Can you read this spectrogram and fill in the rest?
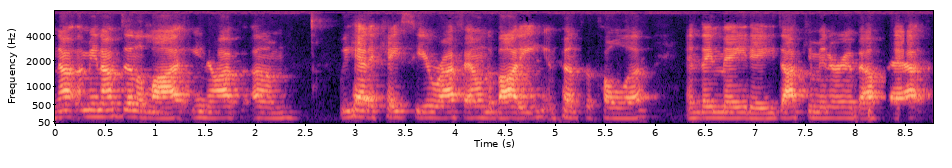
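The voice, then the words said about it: Southern drawl American accent. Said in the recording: “my Southern drawl”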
